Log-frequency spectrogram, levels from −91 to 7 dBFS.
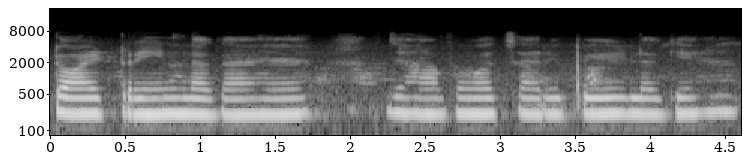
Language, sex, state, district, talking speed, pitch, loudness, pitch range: Hindi, female, Bihar, Kaimur, 130 wpm, 210 Hz, -15 LUFS, 210-215 Hz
